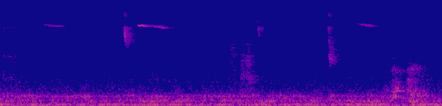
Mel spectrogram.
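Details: Reggie, a pet marmoset at play, produces brief high-pitched whistled peeps, several in quick succession, mixed with soft rustling and light tapping in a small room.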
